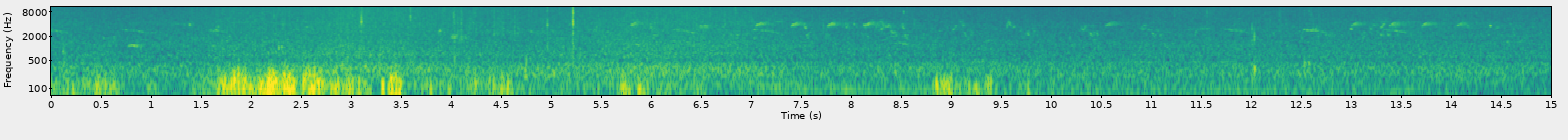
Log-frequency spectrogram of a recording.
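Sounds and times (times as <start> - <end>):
faint outdoor background noise: 0.0 - 15.0
birds chirping: 3.8 - 15.0.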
